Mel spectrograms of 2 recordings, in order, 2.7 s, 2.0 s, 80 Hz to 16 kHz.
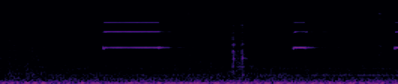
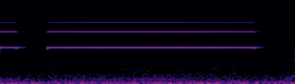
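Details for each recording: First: Mazda RX-8, six-speed manual, P0850 neutral switch code with cold-start surging idle: meter continuity beep cuts in and out in four uneven bursts after sanding corrosion, showing poor, dirty connector pin contact; partial fix, more cleaning and dielectric grease. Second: Mazda RX-8 six-speed manual, P0850 neutral switch code and cold-start surging idle: multimeter across the transmission switch connector in reverse gives a short blip then a steady high beep, showing continuity; reverse switch working.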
